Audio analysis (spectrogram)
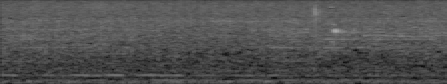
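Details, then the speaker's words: Waspcam Tact action camera: one brief high chirp over low background hum when the record button is pushed, with the red light blinking, confirming video recording has started normally. "you'll hear that little chirp and you'll see that little red blinking light come on that shows that you are recording a video"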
